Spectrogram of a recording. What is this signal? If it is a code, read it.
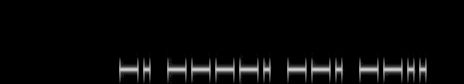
Morse code, heard as a keyed tone, about 20 wpm, 700 Hz. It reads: N9GZ
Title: 2023 POTA Hunter Call Signs - 20wpm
